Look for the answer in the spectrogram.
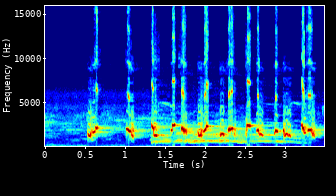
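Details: Bubbling gacor song of a yellow-vented bulbul. It begins after half a second of quiet with quick, liquid, chattering whistles, about three per second, over a faint low hum.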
